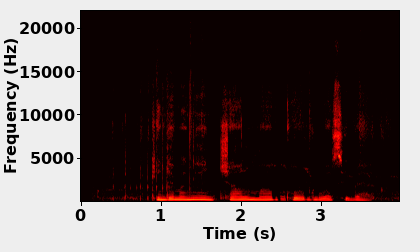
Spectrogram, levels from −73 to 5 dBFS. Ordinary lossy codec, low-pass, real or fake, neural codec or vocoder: none; none; fake; vocoder, 44.1 kHz, 128 mel bands, Pupu-Vocoder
